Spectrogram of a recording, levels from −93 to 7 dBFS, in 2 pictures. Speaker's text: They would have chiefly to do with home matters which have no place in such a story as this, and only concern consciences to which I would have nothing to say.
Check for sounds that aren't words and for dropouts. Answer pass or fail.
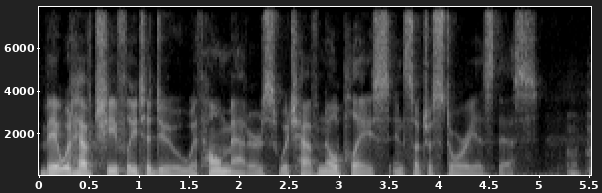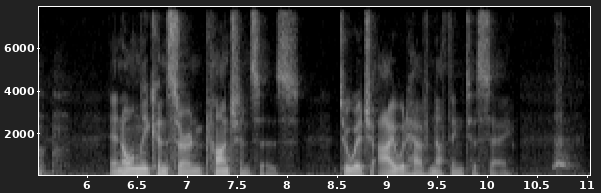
fail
